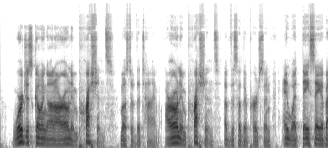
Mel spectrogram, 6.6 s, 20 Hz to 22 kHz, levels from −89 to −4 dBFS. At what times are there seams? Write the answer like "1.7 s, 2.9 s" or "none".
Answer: 2.3 s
